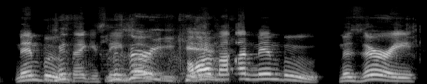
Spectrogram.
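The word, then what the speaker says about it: Membou: Membu, thank you.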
